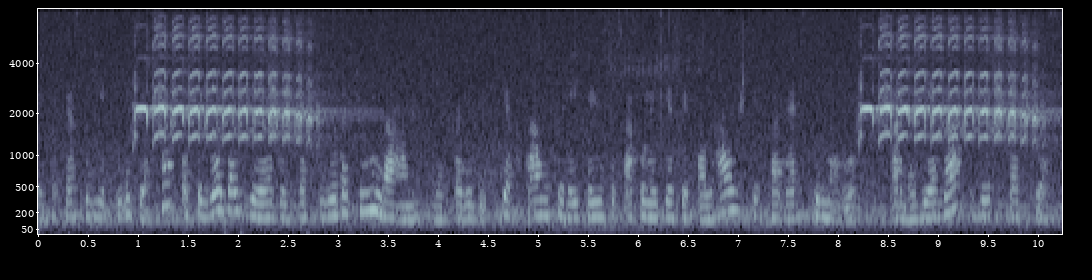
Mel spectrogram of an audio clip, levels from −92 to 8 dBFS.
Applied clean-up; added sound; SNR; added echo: none; Bird; -4 dB; none.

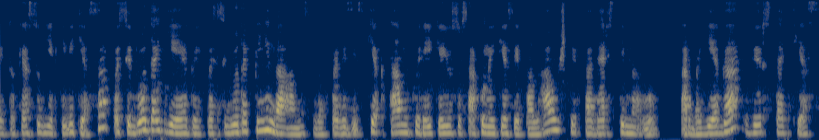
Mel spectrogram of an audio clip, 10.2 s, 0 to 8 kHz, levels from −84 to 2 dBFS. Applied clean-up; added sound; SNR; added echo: none; none; none; none.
